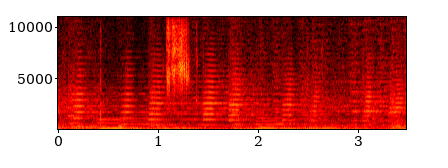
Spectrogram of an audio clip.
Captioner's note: speaking foreign language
